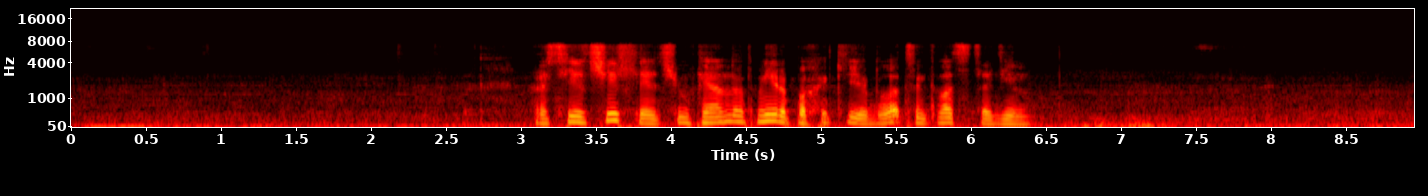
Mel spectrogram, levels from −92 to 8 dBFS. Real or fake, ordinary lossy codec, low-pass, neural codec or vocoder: fake; none; 7.2 kHz; codec, 32 kHz, 1.9 kbps, SNAC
